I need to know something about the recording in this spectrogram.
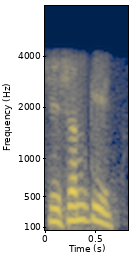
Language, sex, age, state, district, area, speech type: Urdu, male, 18-30, Delhi, Central Delhi, rural, conversation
